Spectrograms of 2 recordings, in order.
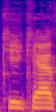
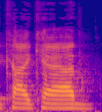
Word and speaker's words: KiCad: I pronounce it KICAD, some people say KICAD.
